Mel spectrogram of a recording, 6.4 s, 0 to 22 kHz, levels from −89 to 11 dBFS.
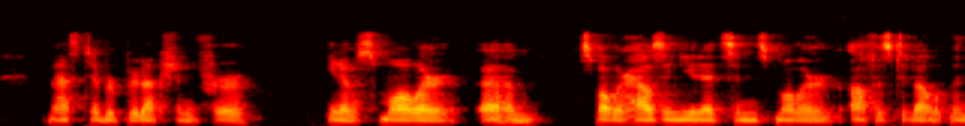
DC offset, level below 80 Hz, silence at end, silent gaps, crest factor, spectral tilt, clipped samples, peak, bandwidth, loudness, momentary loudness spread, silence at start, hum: under 0.1%; -84 dBFS; 0 s; none; 22 dB; -3.5 dB/octave; under 0.1%; -10 dBFS; 7.8 kHz; -30 LUFS; 11 LU; 0.3 s; none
